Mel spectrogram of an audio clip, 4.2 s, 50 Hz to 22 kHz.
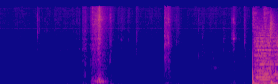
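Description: A few short scrapes of a handheld deburring tool on the edge of a 3D-printed plastic battery module, the loudest about a second and a half in. Loud electronic music with a beat starts just before the end.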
